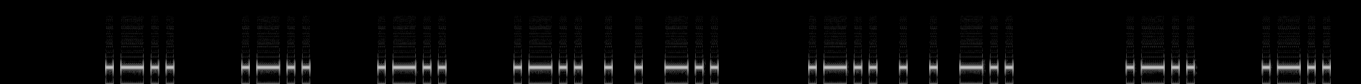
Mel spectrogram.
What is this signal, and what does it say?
Morse code, heard as a keyed tone, about 16 wpm, 800 Hz. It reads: L L L LEED LEED L L
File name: F and L / F and L mp3 / F and L Prefixes 3x2 Twice @15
